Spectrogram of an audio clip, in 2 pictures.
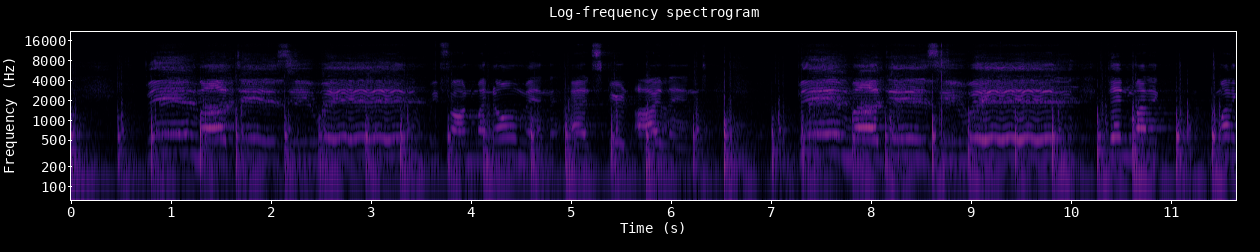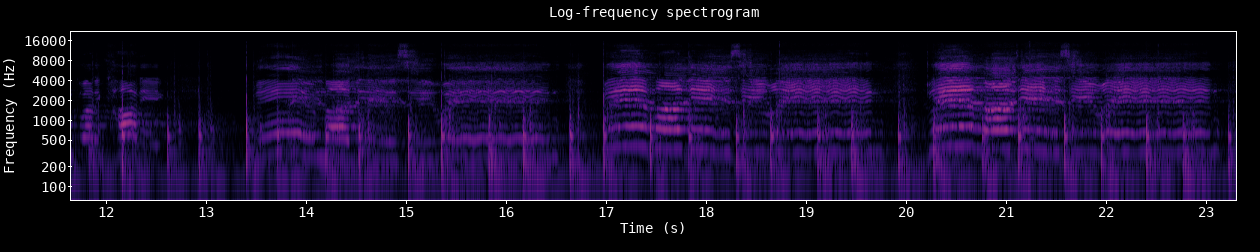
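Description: Women's voices singing together in phrases with a light vibrato, over a steady, even beat on hand drums struck with beaters.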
